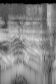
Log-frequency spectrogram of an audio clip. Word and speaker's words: Maenads: I don't know if I'm saying this right. Maenads? – Excellent pronunciation, okay. Maenads, way to go.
